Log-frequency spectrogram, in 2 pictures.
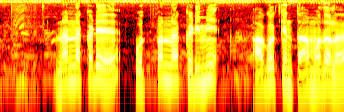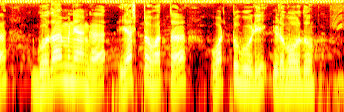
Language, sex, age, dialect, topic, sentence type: Kannada, male, 18-24, Dharwad Kannada, agriculture, question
